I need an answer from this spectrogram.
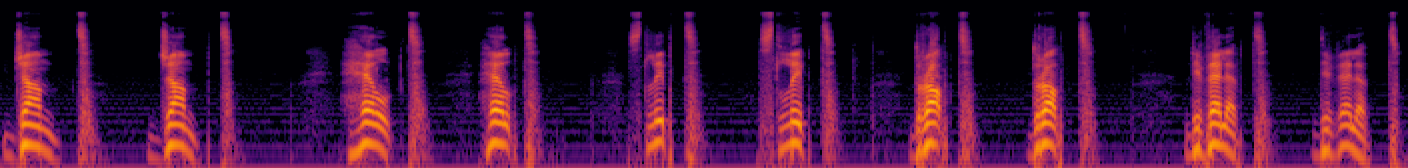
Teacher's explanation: أي فعل منتهي ب p sound بعد منه ed تقوم ال ed نحولها إلى t sound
